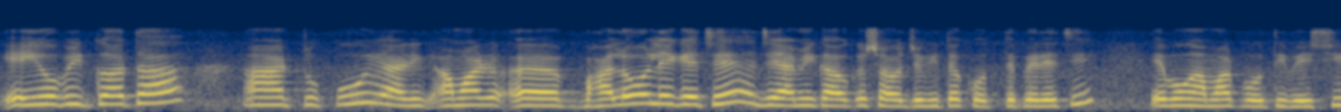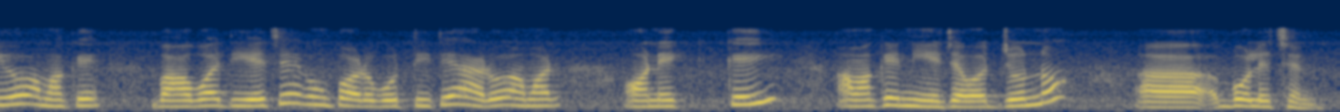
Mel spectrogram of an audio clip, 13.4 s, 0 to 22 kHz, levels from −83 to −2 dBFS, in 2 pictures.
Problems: constant background noise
